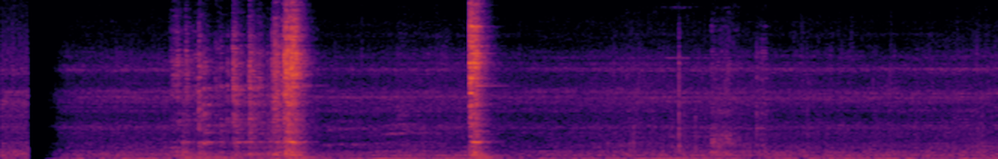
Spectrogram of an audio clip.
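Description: A metal utensil knocking and clinking against an aluminium pot of boiling instant noodles: a run of clattering knocks that builds to a loud one about two and a half seconds in, then a single sharp clink about four seconds in.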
